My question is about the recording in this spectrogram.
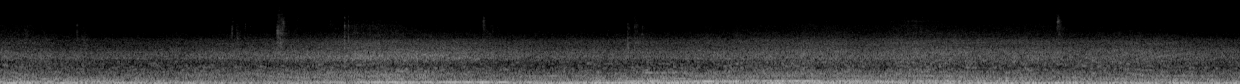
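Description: City street traffic: a steady rumble of cars and motorbikes going by, with an engine passing close about four seconds in and another from about six to nine seconds.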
